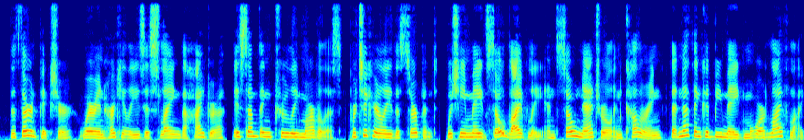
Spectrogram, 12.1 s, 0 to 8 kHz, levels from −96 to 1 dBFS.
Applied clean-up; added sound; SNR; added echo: none; none; none; none.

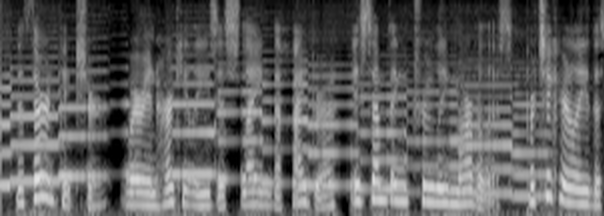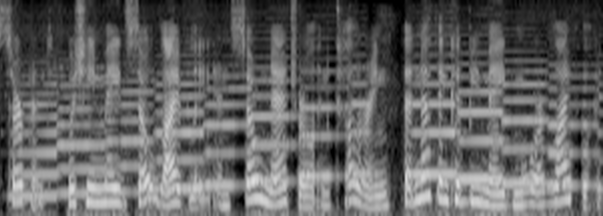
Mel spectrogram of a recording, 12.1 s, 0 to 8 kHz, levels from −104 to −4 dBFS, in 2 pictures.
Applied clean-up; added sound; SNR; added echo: neural mask model RNNoise.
